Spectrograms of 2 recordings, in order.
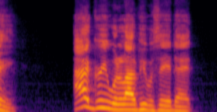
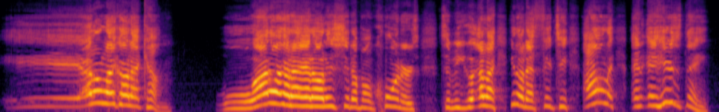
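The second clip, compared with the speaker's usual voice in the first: excited rant; 7 semitones higher, 5 dB louder than usual. Real, not acted. Raised-pitch rant on counting.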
